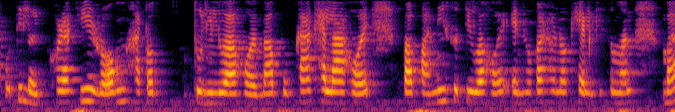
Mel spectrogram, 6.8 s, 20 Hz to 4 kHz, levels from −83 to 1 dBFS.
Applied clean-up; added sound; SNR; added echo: classical method log-MMSE.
